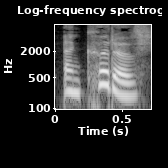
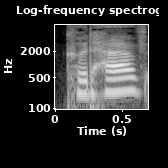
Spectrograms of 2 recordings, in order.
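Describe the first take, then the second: First: The word have is shortened and run together. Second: The word have is pronounced fully and clearly.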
